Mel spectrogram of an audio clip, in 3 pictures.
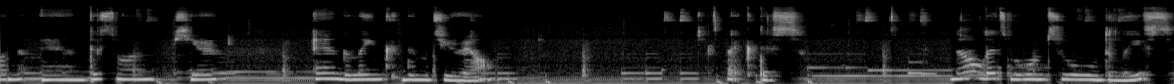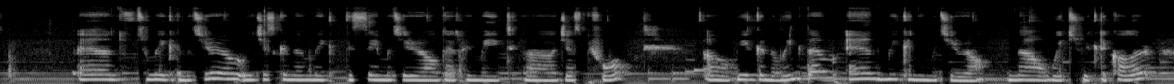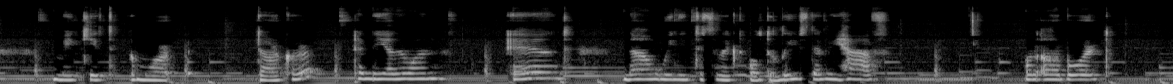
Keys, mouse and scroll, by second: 0.3 shift+middle drag, 0.7-1.1 middle drag, 1.3-1.9 shift+scroll up 3, 2.0 shift+middle drag, 2.9 shift+click, 6.1 ctrl+l, 8.5-8.8 scroll up 2, 12.1-12.5 scroll down 2, 13.3 scroll down 1, 13.9 middle click, 14.8 click, 15.4 click, 16.1 shift+click, 17.1 ctrl+l, 18.9 click, 20.1 click, 20.8-21.1 drag, 30.8-31.4 scroll up 1, 31.4 click, 32.8 shift+middle drag, 33.2-33.6 middle drag, 34.1-34.7 shift+drag, 34.9 scroll down 1.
